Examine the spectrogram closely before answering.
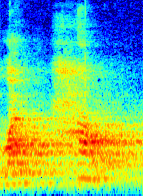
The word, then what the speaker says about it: وانحر: Har bukan ha ya, wanhar bukan wanhar, tapi wanhar. Ha di situ. Hau.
